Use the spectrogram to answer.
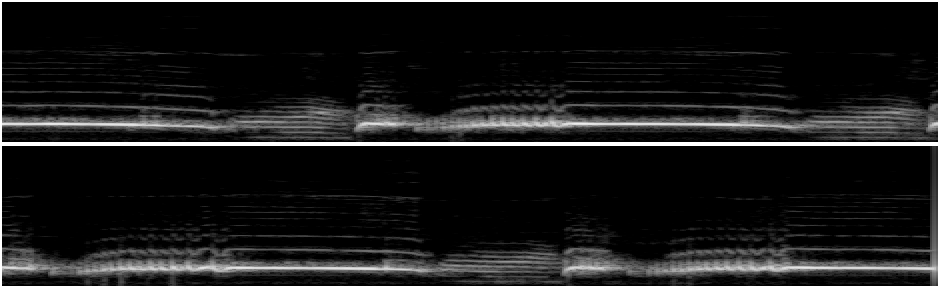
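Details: Local Barbary dove lure call to prompt other doves to answer: low rolling coos, each opening with a short rising note, then a throbbing stretch and a long steady tone, repeated about every three seconds.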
